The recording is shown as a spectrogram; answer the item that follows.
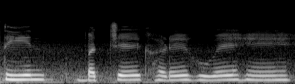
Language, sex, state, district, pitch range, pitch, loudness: Hindi, female, Madhya Pradesh, Bhopal, 200-215 Hz, 210 Hz, -14 LUFS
